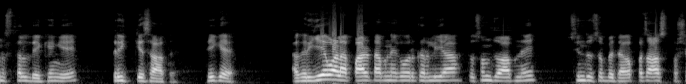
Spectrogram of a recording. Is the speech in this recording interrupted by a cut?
no; 0 cuts

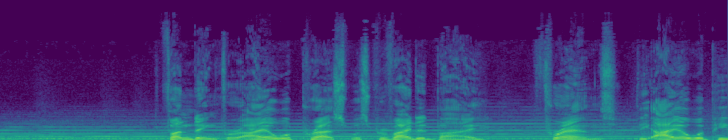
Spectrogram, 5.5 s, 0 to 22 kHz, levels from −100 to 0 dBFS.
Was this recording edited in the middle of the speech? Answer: yes; 1 cut; at 1.2 s

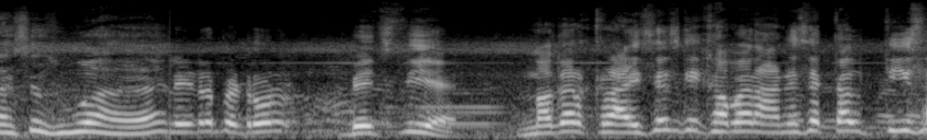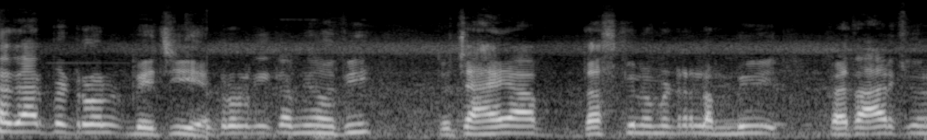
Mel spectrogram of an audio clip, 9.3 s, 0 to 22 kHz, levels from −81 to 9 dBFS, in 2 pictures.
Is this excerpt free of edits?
no; 2 cuts; at 0.8 s, 5.7 s

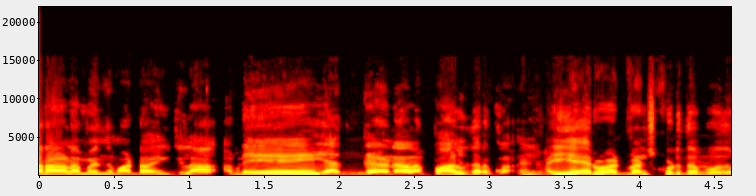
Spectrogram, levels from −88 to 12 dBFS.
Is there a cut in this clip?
yes; 1 cut; at 3.3 s

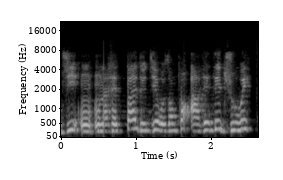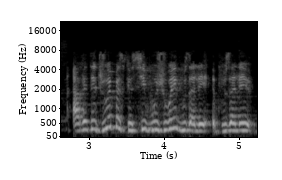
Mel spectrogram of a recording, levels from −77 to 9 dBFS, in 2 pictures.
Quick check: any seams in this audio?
yes; 1 cut; at 2.7 s

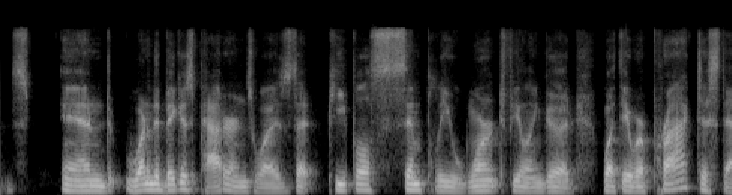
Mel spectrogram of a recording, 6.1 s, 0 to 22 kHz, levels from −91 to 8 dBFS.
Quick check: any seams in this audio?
no; 0 cuts

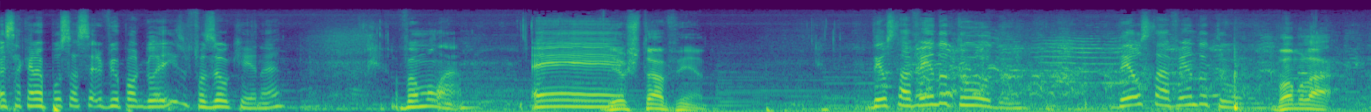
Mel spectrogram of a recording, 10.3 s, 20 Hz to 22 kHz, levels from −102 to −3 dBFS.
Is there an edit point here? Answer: no; 0 cuts

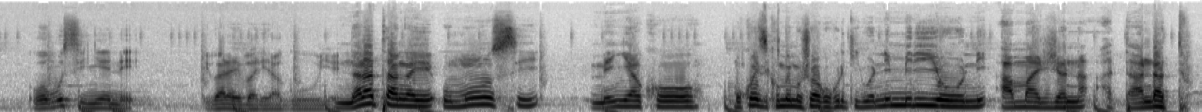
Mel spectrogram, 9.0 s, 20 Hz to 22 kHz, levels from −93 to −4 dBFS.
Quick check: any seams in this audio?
yes; 1 cut; at 2.5 s

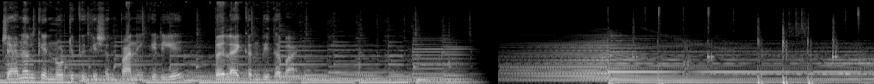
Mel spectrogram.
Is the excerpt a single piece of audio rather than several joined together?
yes; 0 cuts

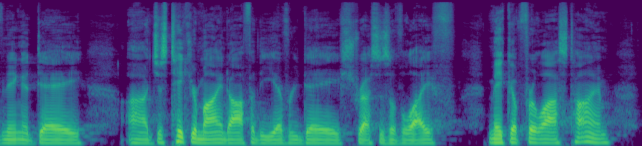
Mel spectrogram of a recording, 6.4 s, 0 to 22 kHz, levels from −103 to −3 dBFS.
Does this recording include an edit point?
no; 0 cuts

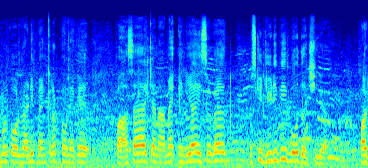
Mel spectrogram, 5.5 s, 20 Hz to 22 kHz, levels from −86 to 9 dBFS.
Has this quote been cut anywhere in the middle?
no; 0 cuts

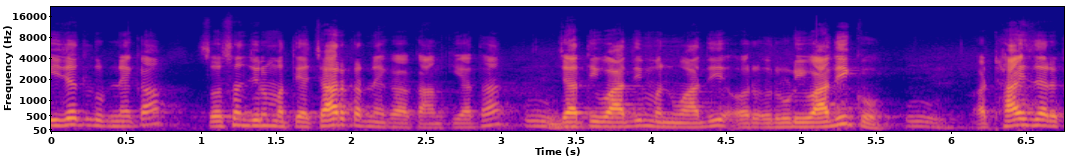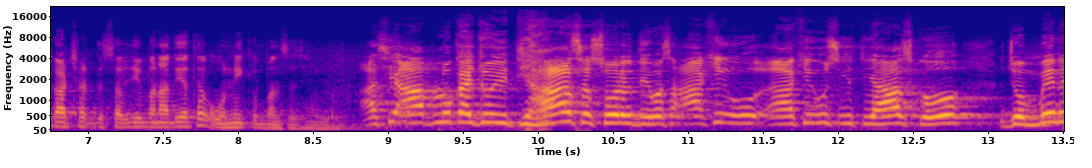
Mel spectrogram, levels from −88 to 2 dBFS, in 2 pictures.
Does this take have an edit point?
no; 0 cuts

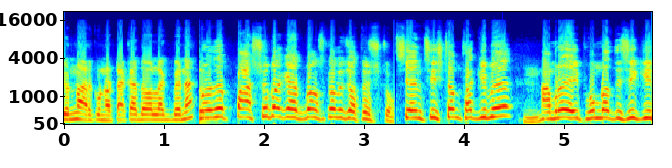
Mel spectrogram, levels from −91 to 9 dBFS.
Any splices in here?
yes; 2 cuts; at 1.3 s, 3.4 s

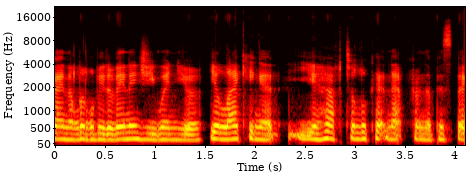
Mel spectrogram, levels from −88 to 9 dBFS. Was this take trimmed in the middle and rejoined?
yes; 2 cuts; at 1.5 s, 2.4 s

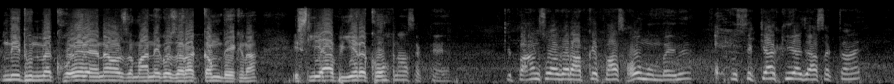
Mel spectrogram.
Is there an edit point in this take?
yes; 1 cut; at 4.0 s

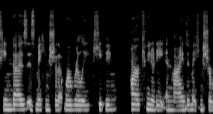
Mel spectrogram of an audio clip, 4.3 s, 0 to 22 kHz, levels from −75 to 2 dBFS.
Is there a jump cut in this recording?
yes; 1 cut; at 2.4 s

